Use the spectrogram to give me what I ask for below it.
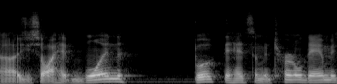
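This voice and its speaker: Against a quiet background, a man with a very deep, low pitch and a dark, mellow tone talks at a very fast pace with ordinary pitch variation. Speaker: comic book collector YouTuber. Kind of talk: casual unboxing video. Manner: casual with fillers.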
